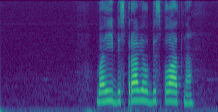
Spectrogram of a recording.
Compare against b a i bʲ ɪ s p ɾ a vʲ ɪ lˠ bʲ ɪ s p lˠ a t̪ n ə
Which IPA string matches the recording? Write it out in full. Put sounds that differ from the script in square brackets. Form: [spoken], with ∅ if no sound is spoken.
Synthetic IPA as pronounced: b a i bʲ ɪ s p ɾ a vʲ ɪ lˠ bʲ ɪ s p lˠ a t̪ n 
